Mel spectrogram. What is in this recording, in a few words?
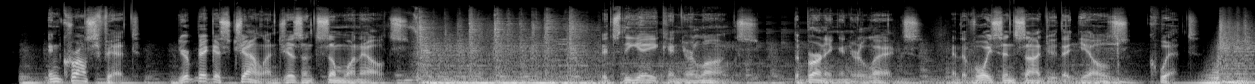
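commercial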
